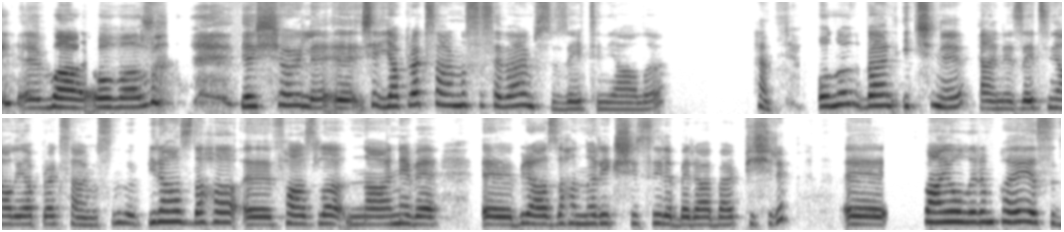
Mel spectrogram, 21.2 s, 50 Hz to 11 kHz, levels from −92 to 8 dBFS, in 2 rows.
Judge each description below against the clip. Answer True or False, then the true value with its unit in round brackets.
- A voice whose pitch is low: False (255 Hz)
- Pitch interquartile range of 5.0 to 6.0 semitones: False (4.4 semitones)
